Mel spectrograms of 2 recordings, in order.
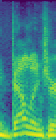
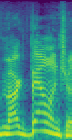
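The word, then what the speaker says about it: Belanger: it's by the way it's be should be Bellinger but but it's pronounced Mark Ballinger that's why everybody called him Mark Ballinger I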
